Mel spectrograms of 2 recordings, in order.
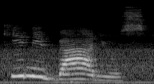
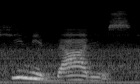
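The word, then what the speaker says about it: cnidários: Então, quando a gente vê aqui, ó, quinidários, né? Esse C mudo aí, é confuso na hora que uma pessoa pega essa palavra para ler e nunca tinha ouvido a pronúncia, tá?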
